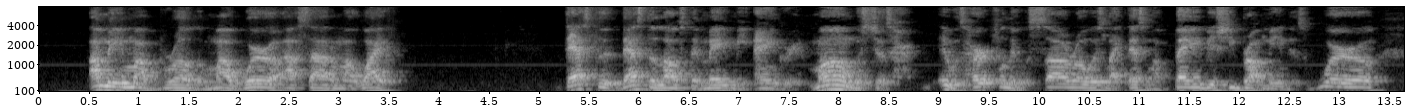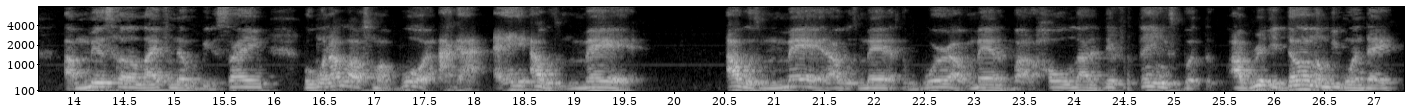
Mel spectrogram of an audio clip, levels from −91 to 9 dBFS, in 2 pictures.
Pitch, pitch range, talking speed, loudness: 110 Hz, 100-115 Hz, 190 wpm, -24 LUFS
